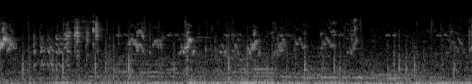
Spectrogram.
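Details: Several budgies feeding on seeds and fresh vegetables give short, scattered high chirps over soft clicking and pecking, with a steady low hum underneath.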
